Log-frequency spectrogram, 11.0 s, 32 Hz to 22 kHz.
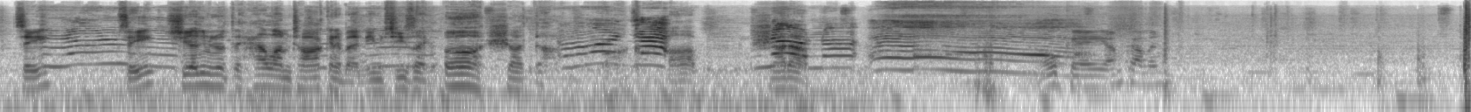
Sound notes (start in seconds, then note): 6.6 crying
